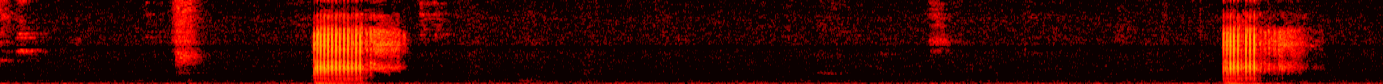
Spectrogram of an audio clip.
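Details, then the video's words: Sleeping Shih Tzu puppy, ten weeks old, gives brief rasping snore bursts, one near the start and another over four seconds later, with a faint click in between in a quiet room. "Shih Tzu Snores"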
